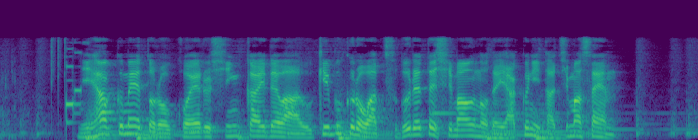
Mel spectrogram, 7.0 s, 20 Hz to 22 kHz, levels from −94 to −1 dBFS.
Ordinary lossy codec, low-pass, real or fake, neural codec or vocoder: none; 7.2 kHz; fake; autoencoder, 48 kHz, 128 numbers a frame, DAC-VAE, trained on Japanese speech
